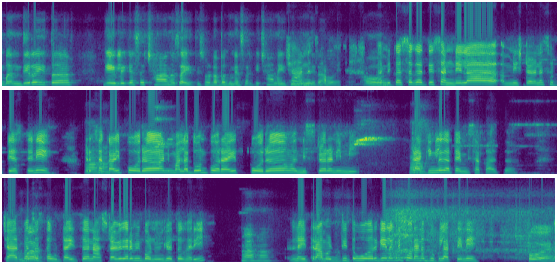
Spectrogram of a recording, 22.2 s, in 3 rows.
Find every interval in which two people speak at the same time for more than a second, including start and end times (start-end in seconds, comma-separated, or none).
none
